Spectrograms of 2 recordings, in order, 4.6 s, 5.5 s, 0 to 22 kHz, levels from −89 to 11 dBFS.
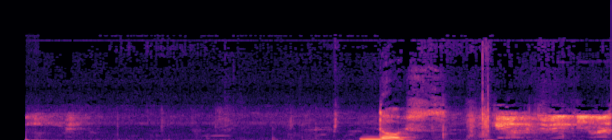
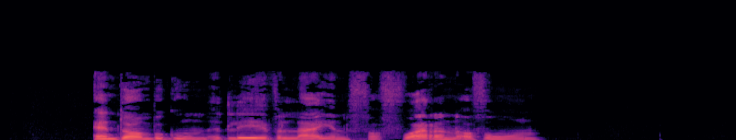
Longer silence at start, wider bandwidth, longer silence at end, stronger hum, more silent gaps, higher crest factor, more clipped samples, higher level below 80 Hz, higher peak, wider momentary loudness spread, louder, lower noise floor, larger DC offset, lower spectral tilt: second, 0.2 s vs 0.7 s; first, 16.5 kHz vs 11.5 kHz; second, 0 s vs 1.45 s; neither; neither; about the same, 18 dB vs 22 dB; neither; first, -52 dBFS vs -80 dBFS; first, -2 dBFS vs -8 dBFS; first, 21 LU vs 12 LU; first, -14 LUFS vs -28 LUFS; second, -50 dBFS vs -80 dBFS; neither; about the same, -4 dB/octave vs -5 dB/octave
